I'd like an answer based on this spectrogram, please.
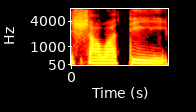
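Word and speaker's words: Sāvatthī: So the discourse took place at the Jetawana Monastery in Shawati. It's a long I here.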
